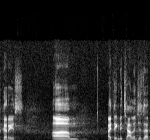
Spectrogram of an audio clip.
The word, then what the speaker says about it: Keris: Ibu Fili, and then I mistakenly said Curis instead of Keris, and then she immediately looked at me, so I had to correct myself. So yes, it's Keris.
